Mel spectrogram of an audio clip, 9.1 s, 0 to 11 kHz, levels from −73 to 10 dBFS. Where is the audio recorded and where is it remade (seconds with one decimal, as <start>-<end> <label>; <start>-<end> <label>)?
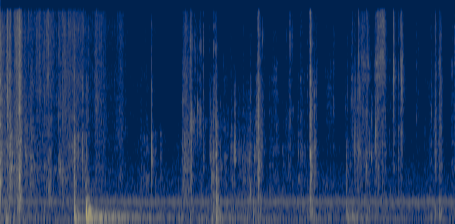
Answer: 0.0-9.1 recorded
